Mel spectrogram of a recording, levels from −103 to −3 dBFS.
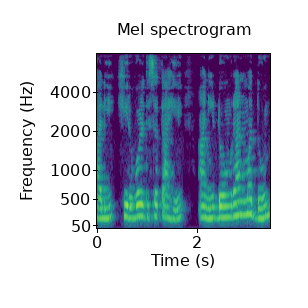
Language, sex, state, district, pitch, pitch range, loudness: Marathi, female, Maharashtra, Sindhudurg, 195 Hz, 180-205 Hz, -28 LUFS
